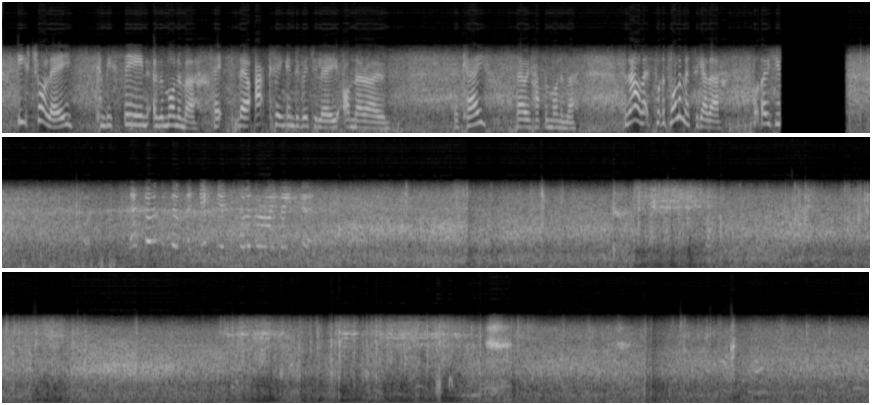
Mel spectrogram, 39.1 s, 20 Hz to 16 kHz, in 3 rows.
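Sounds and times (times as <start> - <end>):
steady background noise: 12.7 - 39.0
shopping trolleys rattling: 29.3 - 33.2.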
